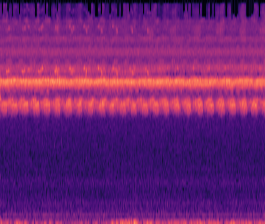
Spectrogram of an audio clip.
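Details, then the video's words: A dense insect chorus of continuous high-pitched chirping, layered shrill trills pulsing rapidly and evenly, with faint low rumble beneath. "風鈴の音と虫の声 - wind chimes and chirping insects"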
